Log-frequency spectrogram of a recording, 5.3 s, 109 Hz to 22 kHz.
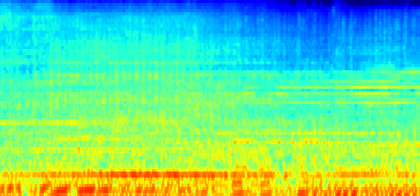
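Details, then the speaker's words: Mazda RX-7 FC3S Turbo II rotary, sat about 10 years, first idle after fuel system rework, no mass airflow sensor: rough idle with thin steady high whine; owner suspects bad bearing in vacuum/smog pump or alternator, not confirmed. "Kind of sounds a little iffy. It sounds like either that might have a bad bearing or the alternator may have a bad bearing."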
